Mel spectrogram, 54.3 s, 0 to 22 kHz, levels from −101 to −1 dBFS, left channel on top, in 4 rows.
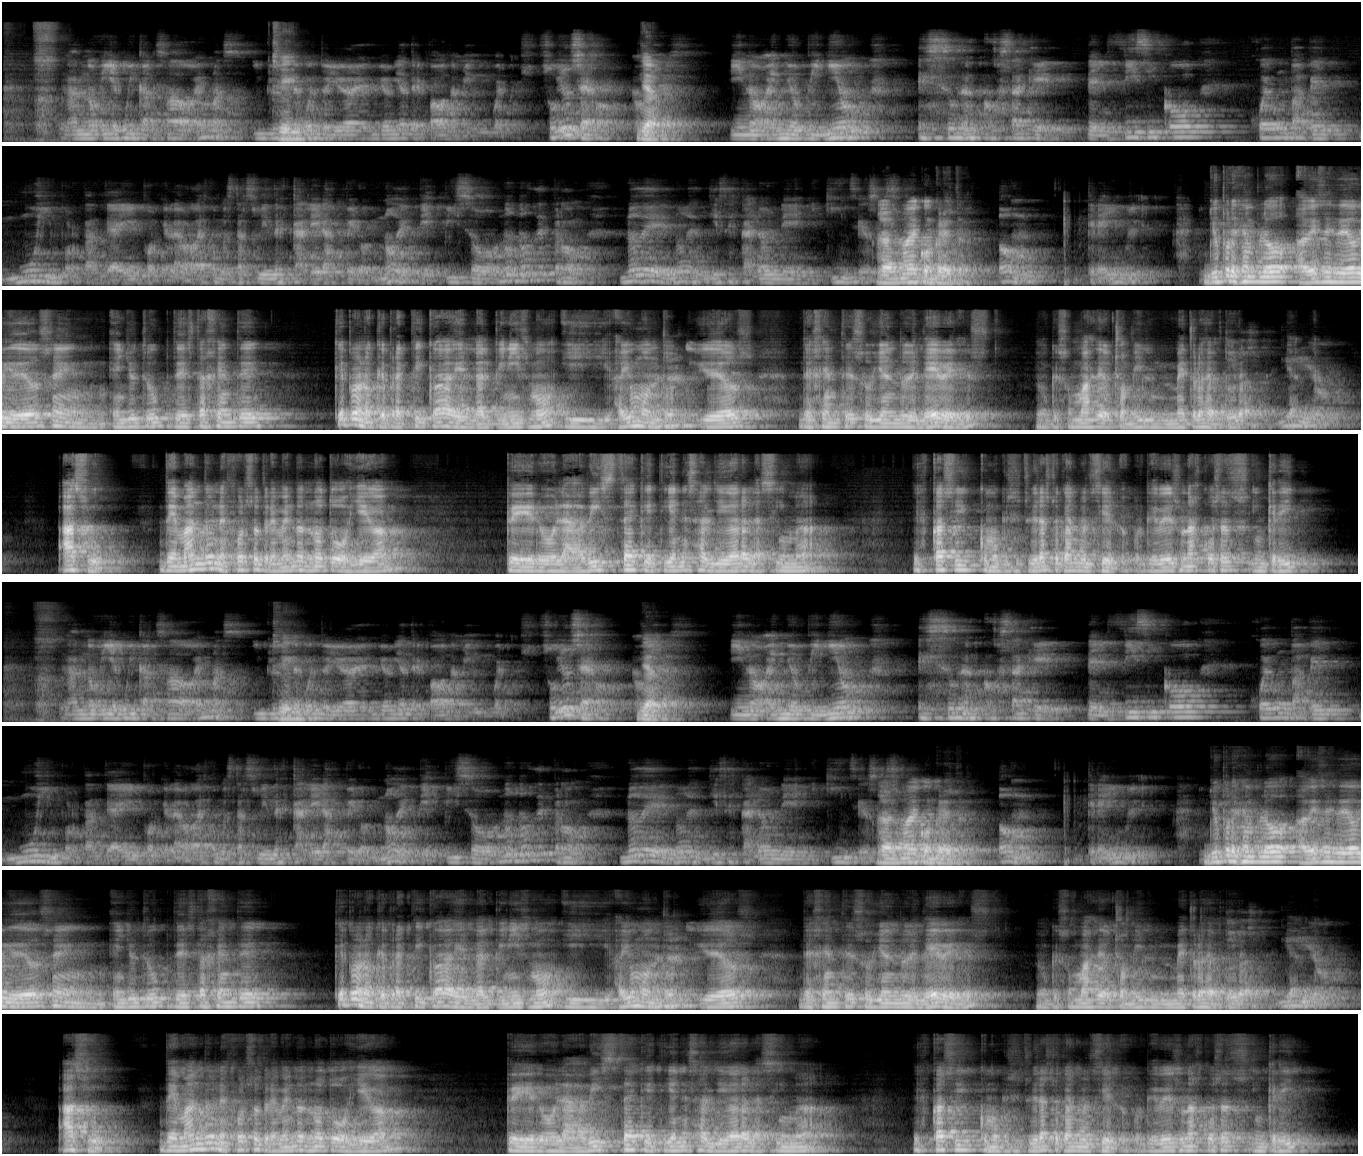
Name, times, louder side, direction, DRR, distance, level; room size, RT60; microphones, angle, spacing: voice 1, 0.6-6.0 6.3-6.6 7.3-8.8 9.2-10.5 10.8-12.1 12.6-13.3 13.6-23.2 23.6-23.9 24.3-25.0 25.6-26.2 33.7-34.1 39.3-40.5, equal, 10° left, 1 dB, 6.6 m, -36 dB
voice 2, 22.3-23.1 25.6-29.8 30.5-33.9 34.2-34.7 35.1-36.9 37.5-39.7 40.0-40.1 41.3-41.8 42.3-44.8 45.8-49.0 49.9-53.7, left 1 dB, 80° left, 8 dB, 2.9 m, -22 dB
29.0 x 25.5 x 5.0 m, 0.90 s
head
